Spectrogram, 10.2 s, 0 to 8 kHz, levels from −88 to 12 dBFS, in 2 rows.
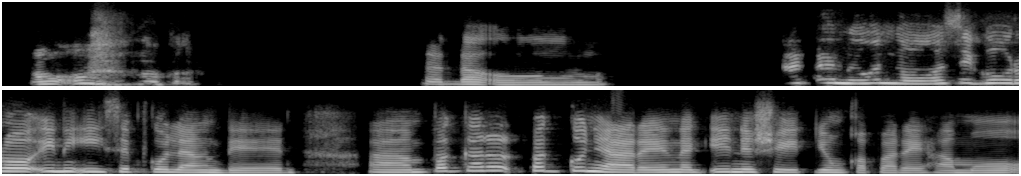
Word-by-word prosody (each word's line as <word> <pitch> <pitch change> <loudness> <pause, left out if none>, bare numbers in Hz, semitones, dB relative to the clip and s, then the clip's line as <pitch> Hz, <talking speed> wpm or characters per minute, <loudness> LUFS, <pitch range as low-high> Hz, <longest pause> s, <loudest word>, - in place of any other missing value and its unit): Oo. 235 -4 -2 1.4
Totoo, 195 -3 -5 0.9
at 315 0 -3
ano 305 -1 +5
'no 285 -3 +3 0.2
siguro 310 -1 +4
iniisip 275 -3 +2
ko 240 - +2
lang 210 -2 +1
din, 190 -1 -4 0.4
um, 220 0 -1
'pag 315 +3 -1
karo 355 +1 +1
'pag 360 -3 -1
kunyari 230 -10 +4
nag-initiate 230 0 0
'yung 215 -1 -1
kapareha 195 -2 -6
mo 190 +1 -5
225 Hz, 110 wpm, -21 LUFS, 200-295 Hz, 1.4 s, ano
